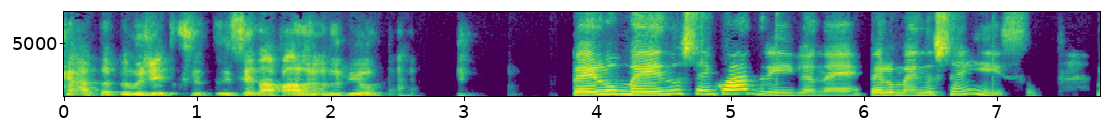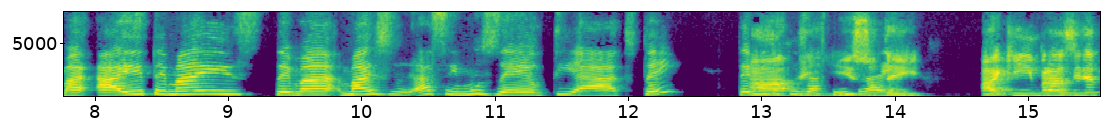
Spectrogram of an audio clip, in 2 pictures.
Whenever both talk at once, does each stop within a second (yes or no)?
no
